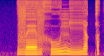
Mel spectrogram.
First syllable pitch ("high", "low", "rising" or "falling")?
low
